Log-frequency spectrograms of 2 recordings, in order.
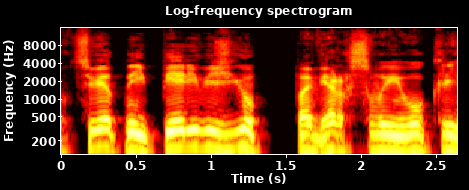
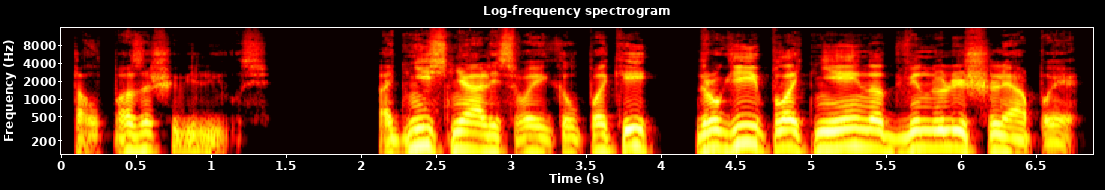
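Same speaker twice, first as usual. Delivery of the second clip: plain reading voice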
